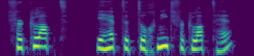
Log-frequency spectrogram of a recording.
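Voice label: "verklapt", Dutch; Spelling Gr4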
